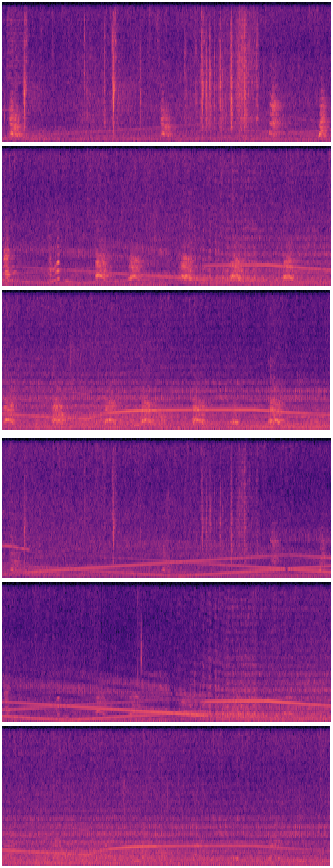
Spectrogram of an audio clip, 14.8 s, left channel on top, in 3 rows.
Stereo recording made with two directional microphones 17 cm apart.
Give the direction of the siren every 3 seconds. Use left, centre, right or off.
right, right, right, centre, left.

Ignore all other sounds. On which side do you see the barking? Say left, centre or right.
left.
